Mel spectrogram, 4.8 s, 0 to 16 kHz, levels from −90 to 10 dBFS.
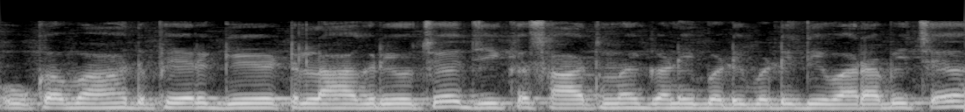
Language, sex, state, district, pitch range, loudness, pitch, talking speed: Rajasthani, male, Rajasthan, Nagaur, 140-150 Hz, -12 LUFS, 145 Hz, 225 wpm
